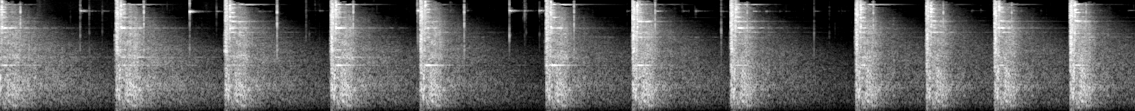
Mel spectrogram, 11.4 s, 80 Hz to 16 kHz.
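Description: Gen 3 Glock 17 9mm pistol fired in a steady string of about a dozen shots, roughly one a second and coming a little faster near the end. Each shot trails off in a long echo.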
